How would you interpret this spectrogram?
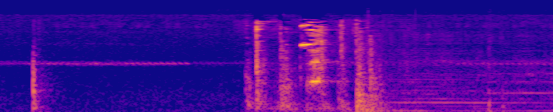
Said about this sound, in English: They reached the house of Arqam, where Zaid's knuckles gently rapped against the door's time-worn surface.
